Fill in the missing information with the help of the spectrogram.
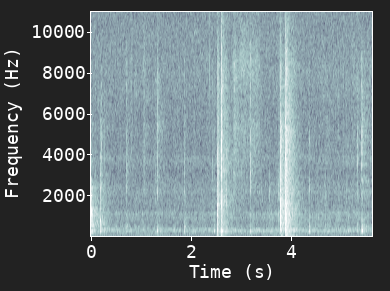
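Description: Old planetary stand mixer running on first speed, its flat beater working butter, sugar and flour into a dough in an aluminium bowl: a faint steady hum with a few small ticks and two sharper knocks, one midway and one a little later.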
